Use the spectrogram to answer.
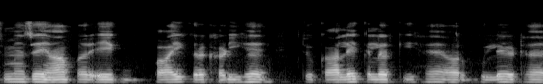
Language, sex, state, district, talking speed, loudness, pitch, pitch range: Hindi, male, Jharkhand, Deoghar, 175 wpm, -19 LUFS, 115 Hz, 115-120 Hz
